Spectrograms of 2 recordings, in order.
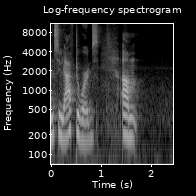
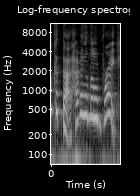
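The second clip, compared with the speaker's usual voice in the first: amused side remark. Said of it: "And I went".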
